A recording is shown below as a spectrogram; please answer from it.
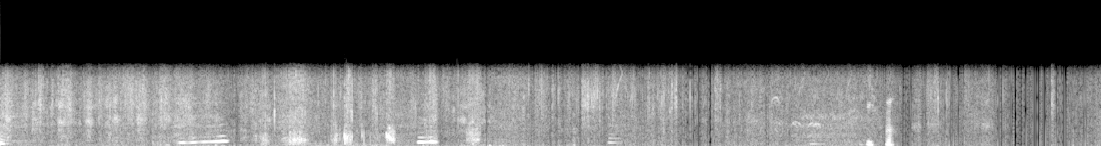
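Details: A female Welsh Corgi makes brief, high whines that slide upward, alongside a few sharper yips at uneven intervals, with a human voice faintly nearby.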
